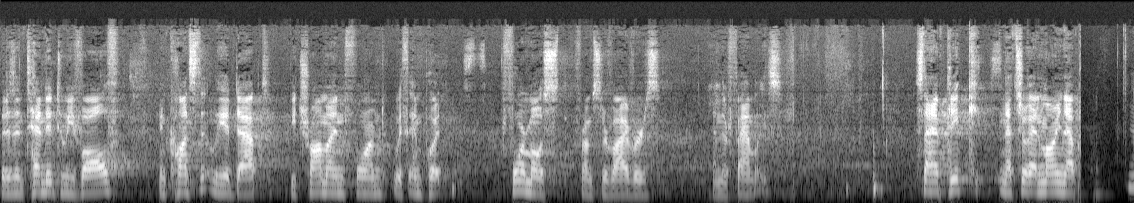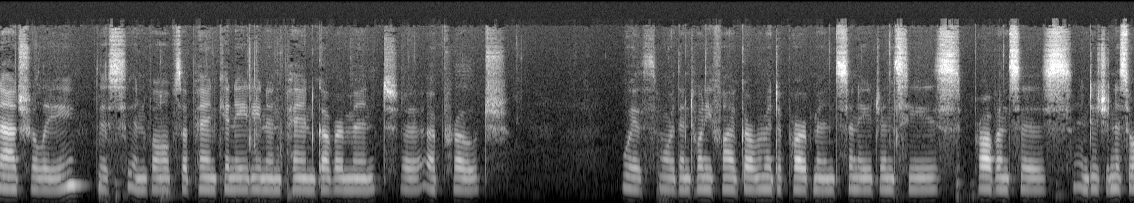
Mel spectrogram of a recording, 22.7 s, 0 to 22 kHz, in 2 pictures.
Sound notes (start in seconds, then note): 14.0 speaking French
